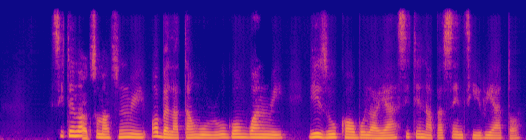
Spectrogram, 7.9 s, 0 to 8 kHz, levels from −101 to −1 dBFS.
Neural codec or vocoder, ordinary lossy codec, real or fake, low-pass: codec, 16 kHz, 0.5 kbps, X-Codec, WavLM features, trained on Multilingual LibriSpeech; none; fake; 7.2 kHz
